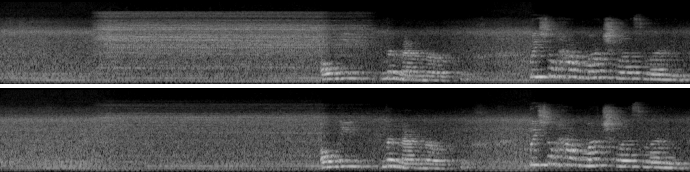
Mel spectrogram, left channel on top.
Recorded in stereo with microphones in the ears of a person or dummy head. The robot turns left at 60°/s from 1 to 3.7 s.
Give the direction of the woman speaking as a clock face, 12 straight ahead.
3 o'clock.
